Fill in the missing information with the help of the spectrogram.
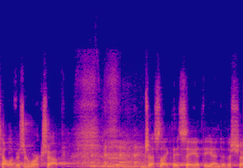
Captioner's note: audience chuckles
